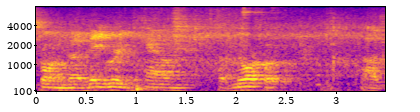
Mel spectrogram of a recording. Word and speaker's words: Norfolk: Ryan Bachman, who's from the neighboring town of Norfolk. Did I pronounce that right? You pronounce it the right way, but not the way that you say it. How do you say it in Norfolk? Norfolk.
